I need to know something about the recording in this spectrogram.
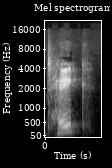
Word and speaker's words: take: letter a and and the reason why a is able to say its name is because of the silent e at the end which jumps over makes the vowel say its name take next word is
